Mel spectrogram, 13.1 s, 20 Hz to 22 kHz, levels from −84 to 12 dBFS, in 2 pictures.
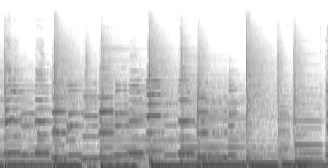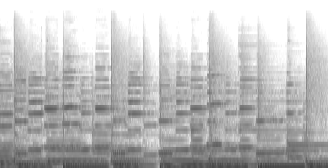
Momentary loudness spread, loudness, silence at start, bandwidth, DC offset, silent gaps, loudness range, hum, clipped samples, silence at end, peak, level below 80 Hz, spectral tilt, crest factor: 5 LU; -23 LUFS; 0 s; 11.5 kHz; under 0.1%; none; 3 LU; none; under 0.1%; 0 s; -6 dBFS; -28 dBFS; -7 dB/octave; 16 dB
